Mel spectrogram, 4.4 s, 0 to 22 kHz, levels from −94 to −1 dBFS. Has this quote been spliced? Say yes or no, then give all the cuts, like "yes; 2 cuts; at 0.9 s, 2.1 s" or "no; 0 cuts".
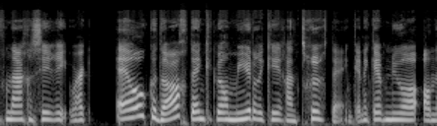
no; 0 cuts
